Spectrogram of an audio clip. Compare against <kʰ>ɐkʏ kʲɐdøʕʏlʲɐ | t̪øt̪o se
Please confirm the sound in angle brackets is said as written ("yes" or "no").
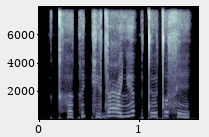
yes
